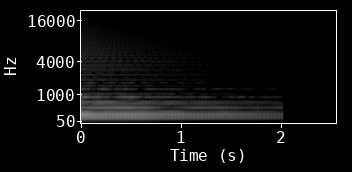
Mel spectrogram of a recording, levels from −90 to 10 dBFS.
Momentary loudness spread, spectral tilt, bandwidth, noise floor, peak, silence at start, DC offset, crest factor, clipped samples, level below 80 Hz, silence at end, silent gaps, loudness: 18 LU; -7 dB/octave; over 20 kHz; under -90 dBFS; -34 dBFS; 0 s; under 0.1%; 16 dB; under 0.1%; under -90 dBFS; 0.55 s; none; -50 LUFS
